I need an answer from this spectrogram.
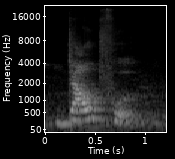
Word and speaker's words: doubtful: ডাউটফুল, ডাউটফুল, DOUBT, ডাউটফুল, FUL, ফুল, ডাউটফুল সন্দেহজনক। এখানে বি কি হবে? সাইলেন্ট আকারে রয়েছে।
